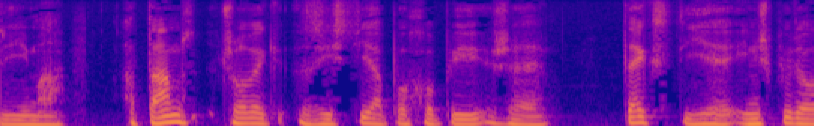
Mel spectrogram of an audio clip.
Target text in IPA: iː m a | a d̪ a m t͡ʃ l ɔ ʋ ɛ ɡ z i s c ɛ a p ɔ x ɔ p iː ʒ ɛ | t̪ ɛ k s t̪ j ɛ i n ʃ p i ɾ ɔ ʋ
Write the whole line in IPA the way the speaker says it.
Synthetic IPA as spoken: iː m a | a t̪ a m t͡ʃ l ɔ ʋ ɛ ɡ z i s c i a p ɔ x ɔ p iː ʒ ɛ | t̪ ɛ k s t̪ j ɛ i n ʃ p i ɾ ɔ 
